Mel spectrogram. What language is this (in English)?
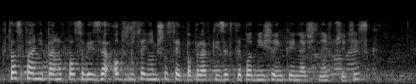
Polish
